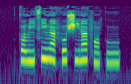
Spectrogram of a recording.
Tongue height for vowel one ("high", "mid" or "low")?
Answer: mid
